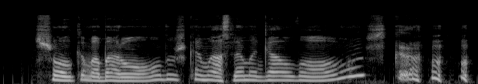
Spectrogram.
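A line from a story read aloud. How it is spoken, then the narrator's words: Cooing. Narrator (Russian): проворковала нимфа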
